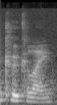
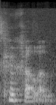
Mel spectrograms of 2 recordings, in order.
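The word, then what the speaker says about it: Cú Chulainn: get it wrong, and if you've been calling him Cuchulainn all this time, you're not alone, but it's Cuchulainn.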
